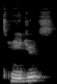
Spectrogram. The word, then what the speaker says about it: Tejas: My name is Tejas. That's pronounced like contagious, unfortunately, in the pandemic, and I'm really excited to be here.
